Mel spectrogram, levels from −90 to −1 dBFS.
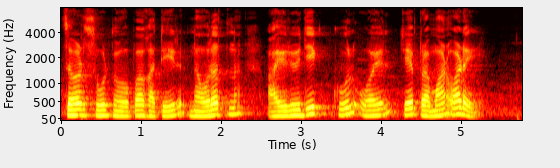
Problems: background sounds at intervals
